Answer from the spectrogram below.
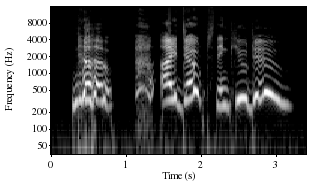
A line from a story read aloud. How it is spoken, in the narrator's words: chuckled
